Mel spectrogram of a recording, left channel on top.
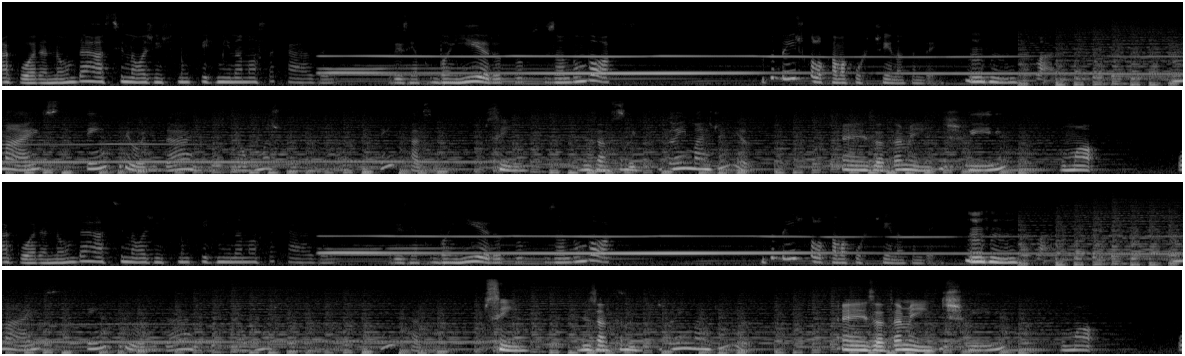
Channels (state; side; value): normal; both; correlation 0.41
